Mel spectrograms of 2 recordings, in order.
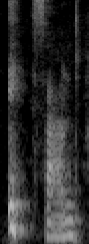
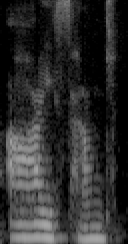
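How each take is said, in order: First: Short "I" as in ink; short I sound. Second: Long "I" as in ice; letter "I" as the long vowel that starts iron; long I sound. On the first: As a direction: say "I" as ih, the first sound of igloo. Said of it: "some that start with our I sound". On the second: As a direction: say "I" like eye, drawn out. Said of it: "with our I sound". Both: Shown as a demonstration.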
